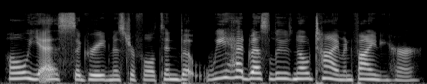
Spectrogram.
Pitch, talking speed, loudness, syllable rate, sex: 235 Hz, 210 wpm, -19 LUFS, 4.4 syllables/s, female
